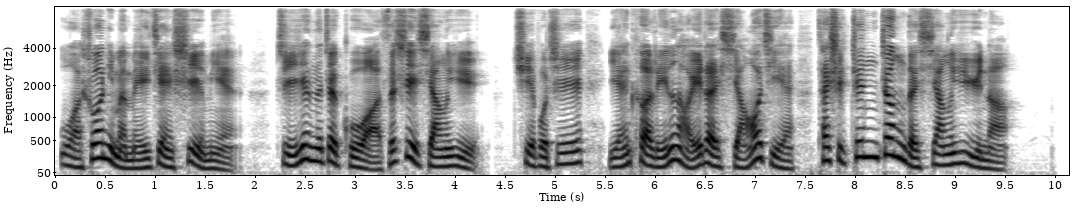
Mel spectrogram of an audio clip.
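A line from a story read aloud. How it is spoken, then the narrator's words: Laughing. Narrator (Chinese): 小号现形笑道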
